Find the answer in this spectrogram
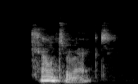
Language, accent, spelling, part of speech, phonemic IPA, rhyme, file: English, Southern England, counteract, noun / verb, /ˈkaʊntəɹˌækt/, -ækt, LL-Q1860 (eng)-counteract.wav
- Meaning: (noun) An action performed in opposition to another action; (verb) To have a contrary or opposing effect or force on someone or something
